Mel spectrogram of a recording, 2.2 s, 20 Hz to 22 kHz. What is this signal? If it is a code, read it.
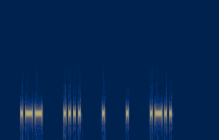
Morse code, heard as a keyed tone, about 51 wpm, spaced as for 28 wpm, 690 Hz. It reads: WHEEL
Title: 3x Character Spacing - Top 500 Words - 50wpm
